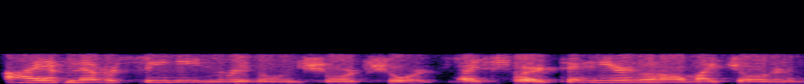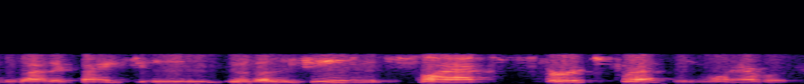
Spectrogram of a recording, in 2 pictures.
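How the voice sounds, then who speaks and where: A man's voice: high voice, fairly even intonation, a little fast, few pauses. A man hosting a casual radio talk show about TV, chatty and opinionated as he explains his views. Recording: tinny phone-like internet radio line.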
